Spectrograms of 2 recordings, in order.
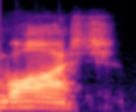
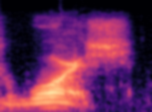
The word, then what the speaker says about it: wash: is just weird foreign wash does does wash have an r in it no but everything says warsh Becky it's like it doesn't have an r in it w-a-s-h where do you get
